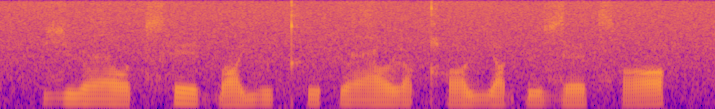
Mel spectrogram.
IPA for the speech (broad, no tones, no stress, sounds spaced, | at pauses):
z y ʕ ɔ t͡sʰ e ɡ͡b ɑ j ʉ kʰ ʉ h y ʕ ɑ ɭ ɛ qʰ ɔ ʎ ɑ k͡p y z ɛ t͡sʰ ɑ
